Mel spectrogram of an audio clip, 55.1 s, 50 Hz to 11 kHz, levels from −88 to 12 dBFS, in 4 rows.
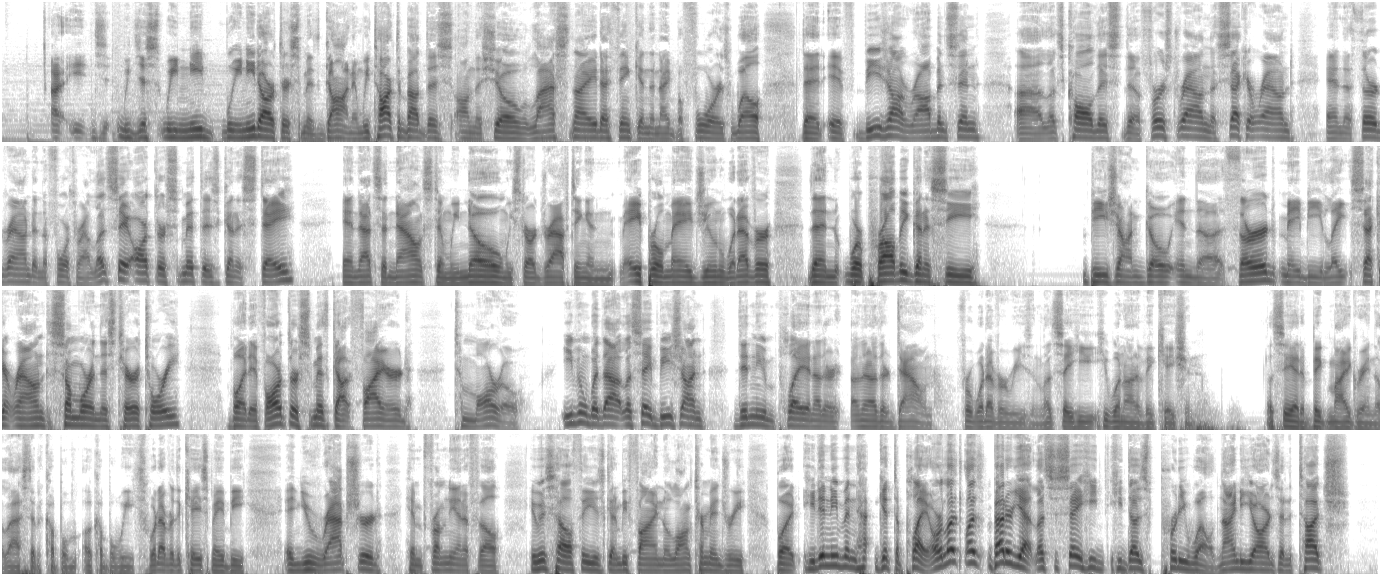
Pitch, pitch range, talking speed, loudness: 110 Hz, 95-125 Hz, 200 wpm, -22 LUFS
